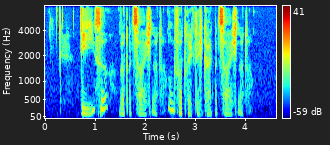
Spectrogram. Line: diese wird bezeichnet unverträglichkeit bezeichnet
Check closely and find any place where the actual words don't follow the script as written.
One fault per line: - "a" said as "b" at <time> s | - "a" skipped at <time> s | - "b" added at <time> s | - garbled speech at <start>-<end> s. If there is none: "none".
none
